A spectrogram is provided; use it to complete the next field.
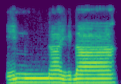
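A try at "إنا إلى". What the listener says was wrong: ইন্নাটা একটু গুণা করুন, ইন্না ইলা, টান হয়ে যাচ্ছে, গুণা হচ্ছে না, ইন্না ইলা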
